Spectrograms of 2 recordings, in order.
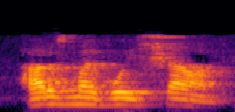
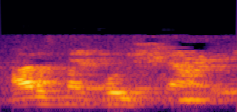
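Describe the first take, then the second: First: The voice is heard without background noise. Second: The voice is heard over background noise.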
